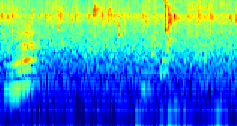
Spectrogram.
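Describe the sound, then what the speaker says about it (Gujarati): Steady hiss of falling rain, wet and continuous, with a brief voice at the start. "વરસાદ છે ચાલુ અત્યારે"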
